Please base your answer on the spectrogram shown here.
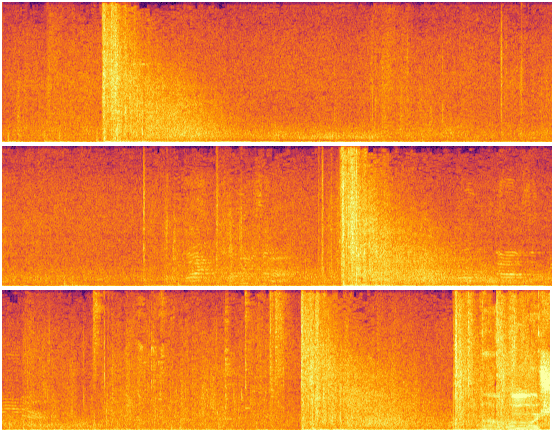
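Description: Naval guns firing during a boat battle in the War Thunder video game: heavy, booming blasts with long rumbling decays, three big salvos spaced apart over steady wind and engine noise, loud and close.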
